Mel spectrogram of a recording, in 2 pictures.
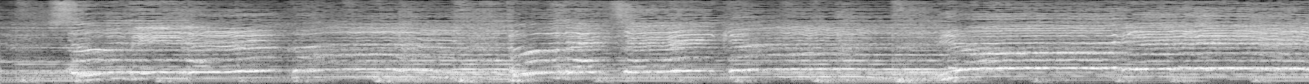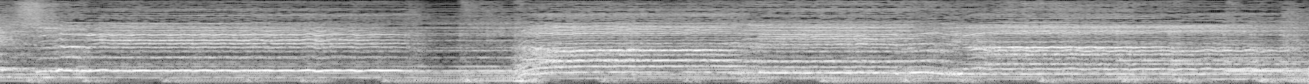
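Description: A congregation singing a Christian worship song together in long, held phrases.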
